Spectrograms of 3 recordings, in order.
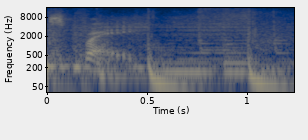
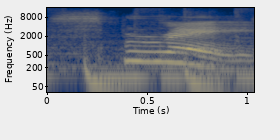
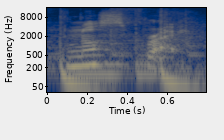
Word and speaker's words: spray: And the last steps, the setting spray. This is to set our makeup and Make it last longer. yes. Que dura más. Ojo, se pronuncia spray. Spray. Sí, no spray.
